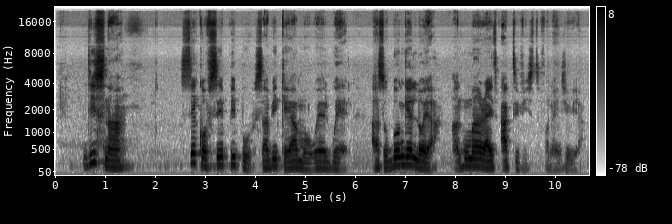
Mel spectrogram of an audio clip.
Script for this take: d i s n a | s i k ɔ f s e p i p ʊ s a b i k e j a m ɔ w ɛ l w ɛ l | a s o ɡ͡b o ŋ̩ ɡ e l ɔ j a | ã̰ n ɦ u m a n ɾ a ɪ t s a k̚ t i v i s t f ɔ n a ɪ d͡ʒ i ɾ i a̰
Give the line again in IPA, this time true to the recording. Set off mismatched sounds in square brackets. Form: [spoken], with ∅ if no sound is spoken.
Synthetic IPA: d i s n a | s [e] k ɔ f s e p i p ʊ s a b i k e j a m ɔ w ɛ l w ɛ l | a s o ɡ͡b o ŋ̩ ɡ e l ɔ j a | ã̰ n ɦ u m a n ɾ a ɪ t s a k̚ t i v i s t f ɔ n a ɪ d͡ʒ i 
